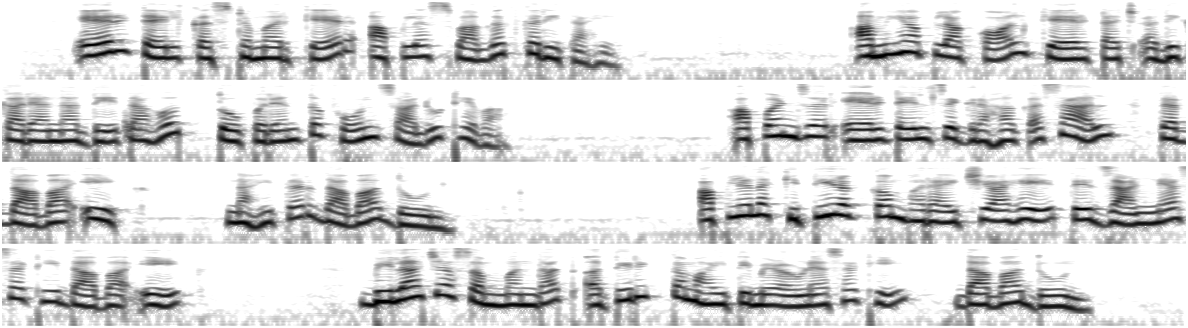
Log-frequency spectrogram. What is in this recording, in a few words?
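Marathi general; GoLocalise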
